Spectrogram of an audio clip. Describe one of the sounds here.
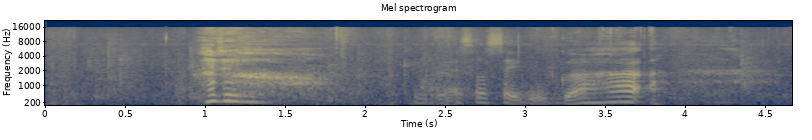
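A young woman groans and whines in frustration close by.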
